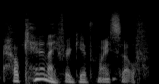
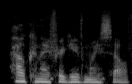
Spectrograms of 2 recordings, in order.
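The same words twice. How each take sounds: First: It sounds light, open and curious. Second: It sounds sad, heavy and despairing. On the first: The question is a genuine, open inquiry. The speaker calls it right. "It's like curiosity" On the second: The question feels hopeless and full of shame. The speaker calls it wrong. "kind of with my head hung and sadness and despair"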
